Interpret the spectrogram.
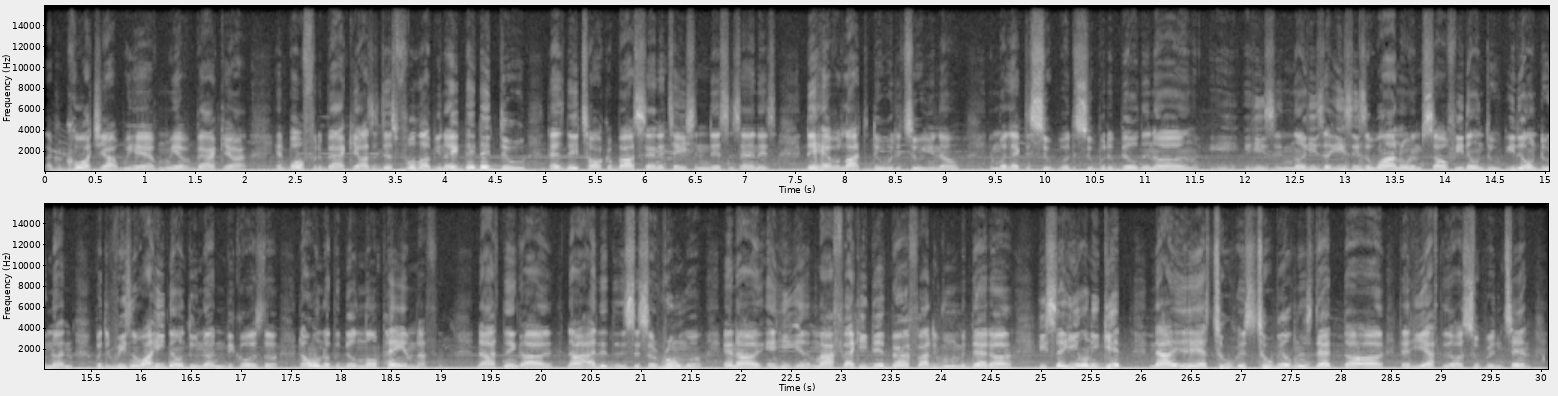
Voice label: New York interviews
